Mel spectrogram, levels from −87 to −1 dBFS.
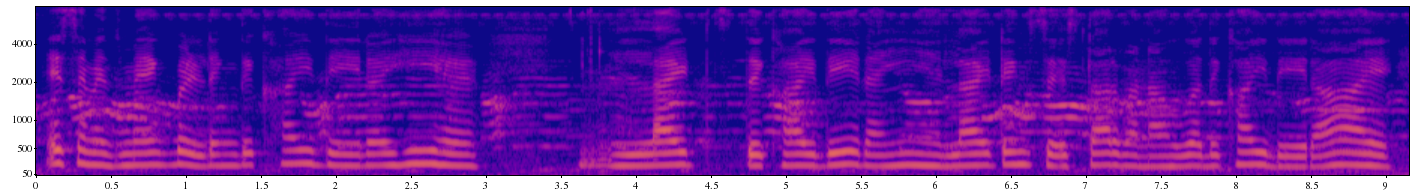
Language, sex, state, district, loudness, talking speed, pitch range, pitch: Hindi, female, Chhattisgarh, Kabirdham, -42 LUFS, 145 wpm, 195-215 Hz, 200 Hz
